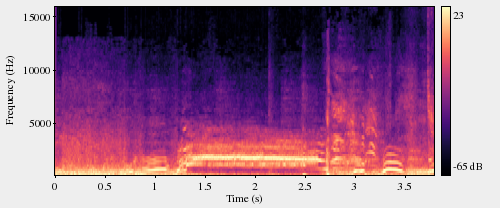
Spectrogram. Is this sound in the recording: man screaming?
yes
